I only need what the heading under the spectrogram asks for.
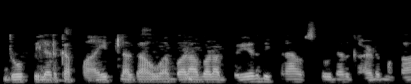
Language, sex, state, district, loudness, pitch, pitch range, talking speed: Hindi, male, Bihar, Muzaffarpur, -24 LUFS, 120 Hz, 115-120 Hz, 245 wpm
